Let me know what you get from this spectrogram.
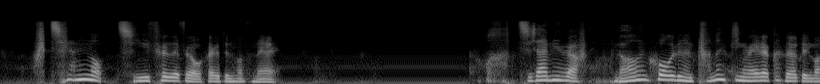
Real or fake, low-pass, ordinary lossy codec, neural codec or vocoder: fake; none; none; codec, 16 kHz, 0.5 kbps, FreqCodec, larger model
